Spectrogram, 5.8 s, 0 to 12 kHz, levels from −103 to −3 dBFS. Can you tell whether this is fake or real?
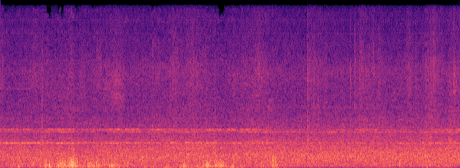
fake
